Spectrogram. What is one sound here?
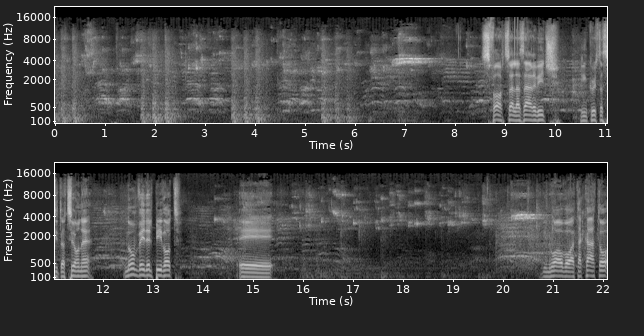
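A ball bounces on a hard wooden floor in a large echoing hall.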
